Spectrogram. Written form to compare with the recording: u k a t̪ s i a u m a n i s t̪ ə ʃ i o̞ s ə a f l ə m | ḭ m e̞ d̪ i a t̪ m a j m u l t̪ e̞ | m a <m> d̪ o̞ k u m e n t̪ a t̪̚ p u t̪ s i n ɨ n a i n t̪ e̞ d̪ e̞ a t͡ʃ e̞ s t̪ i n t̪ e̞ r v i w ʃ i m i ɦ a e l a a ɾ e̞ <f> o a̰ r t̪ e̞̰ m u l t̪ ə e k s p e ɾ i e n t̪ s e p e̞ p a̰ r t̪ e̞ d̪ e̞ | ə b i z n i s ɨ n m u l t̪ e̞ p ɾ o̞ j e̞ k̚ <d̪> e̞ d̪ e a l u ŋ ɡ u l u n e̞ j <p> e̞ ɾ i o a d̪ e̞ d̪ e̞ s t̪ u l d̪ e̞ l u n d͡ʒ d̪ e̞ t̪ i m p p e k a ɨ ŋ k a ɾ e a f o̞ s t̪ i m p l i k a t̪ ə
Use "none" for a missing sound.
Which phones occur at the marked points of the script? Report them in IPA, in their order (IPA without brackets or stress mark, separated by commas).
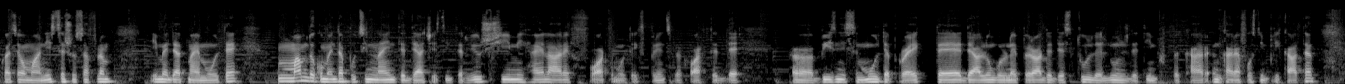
m, f, t̪, p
